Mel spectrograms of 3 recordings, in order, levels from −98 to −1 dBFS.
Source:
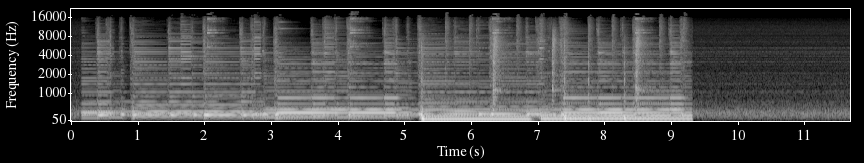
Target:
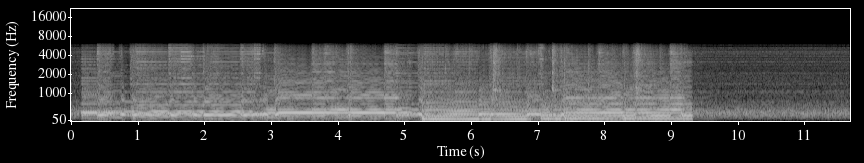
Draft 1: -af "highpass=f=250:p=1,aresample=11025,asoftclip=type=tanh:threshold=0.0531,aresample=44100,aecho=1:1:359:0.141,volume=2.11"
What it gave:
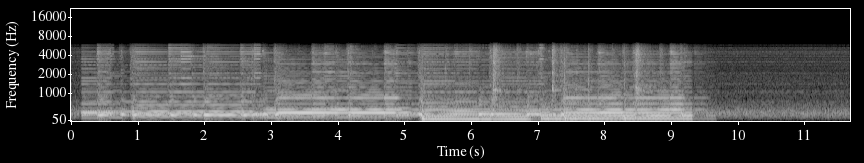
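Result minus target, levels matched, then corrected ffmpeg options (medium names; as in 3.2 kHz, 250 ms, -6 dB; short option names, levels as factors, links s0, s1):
echo-to-direct +8 dB; saturation: distortion -5 dB
-af "highpass=f=250:p=1,aresample=11025,asoftclip=type=tanh:threshold=0.0211,aresample=44100,aecho=1:1:359:0.0562,volume=2.11"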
